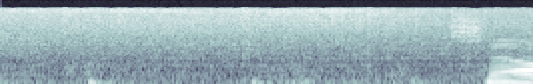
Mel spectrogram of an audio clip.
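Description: Onions, garlic and peppers sizzling steadily in olive oil in a pot, softening as they sauté. A voice says "No" near the end.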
